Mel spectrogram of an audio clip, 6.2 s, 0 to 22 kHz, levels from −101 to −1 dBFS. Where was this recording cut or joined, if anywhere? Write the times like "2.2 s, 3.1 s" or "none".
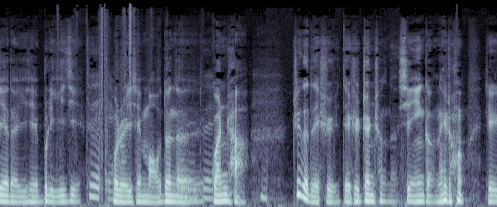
5.0 s

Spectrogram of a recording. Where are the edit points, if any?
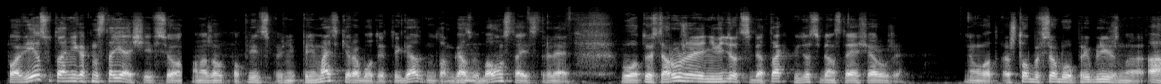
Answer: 1.8 s

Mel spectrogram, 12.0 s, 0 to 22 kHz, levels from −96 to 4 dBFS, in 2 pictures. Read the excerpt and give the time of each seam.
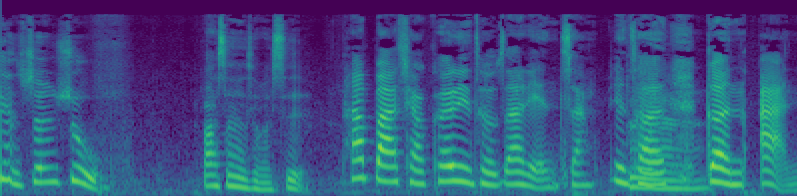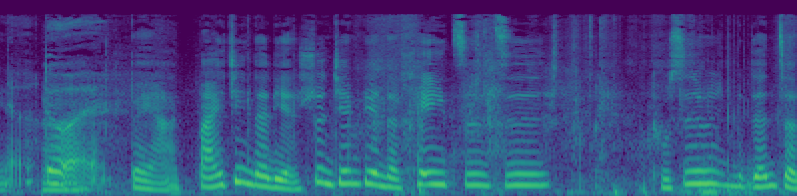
6.3 s, 7.3 s

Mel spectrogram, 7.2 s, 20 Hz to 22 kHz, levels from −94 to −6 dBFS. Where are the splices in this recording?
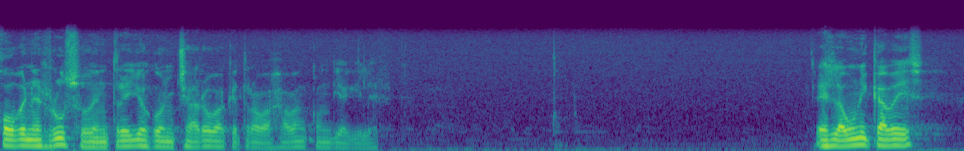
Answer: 6.0 s

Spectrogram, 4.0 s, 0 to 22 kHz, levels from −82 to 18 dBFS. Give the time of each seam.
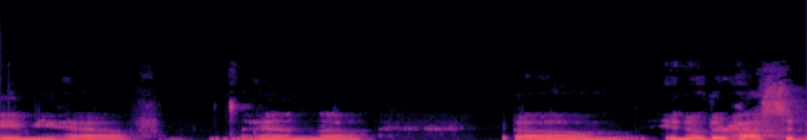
none

